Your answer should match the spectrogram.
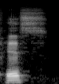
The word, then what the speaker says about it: His: called the bundle of hiss i know it's it's spelled his but it is pronounced hiss it's the bundle of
